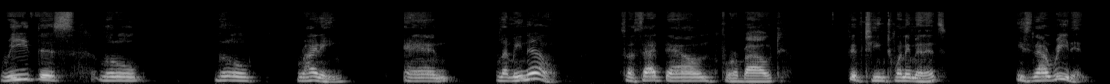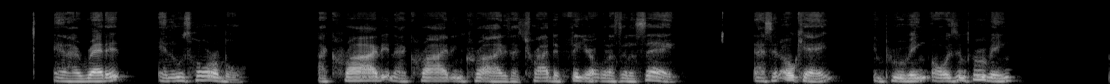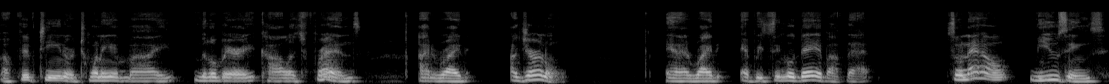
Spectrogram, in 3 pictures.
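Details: Adult man with aphasia due to a stroke in 2016, almost nine years earlier.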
